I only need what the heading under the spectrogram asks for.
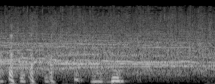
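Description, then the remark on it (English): Steady applause from a crowd welcoming the chief of the Racine Police Department fills the whole stretch as a dense, even clatter of clapping, with a few voices calling out briefly at the start. “Yes, I forgot your applause here. Let's get everybody get your applause here.”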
